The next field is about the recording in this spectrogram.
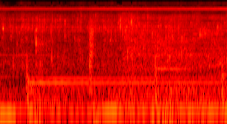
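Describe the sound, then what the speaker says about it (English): Water poured into a hot pan around the edges of frying eggs seasoned with pepper and salt, a soft steady pour over a low sizzle with a few brief splashes, no talking. "Then around the edges, water."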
